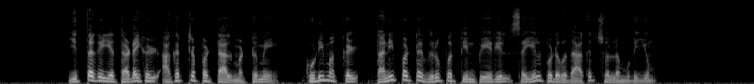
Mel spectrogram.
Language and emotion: Tamil, neutral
